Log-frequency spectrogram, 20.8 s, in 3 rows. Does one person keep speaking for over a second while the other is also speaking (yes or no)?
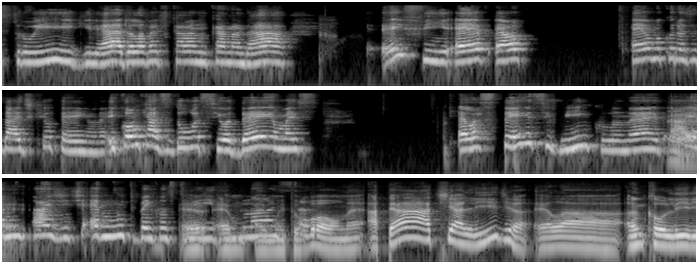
yes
